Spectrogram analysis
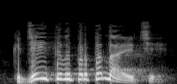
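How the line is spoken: Shouted. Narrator (Russian): крикнул он

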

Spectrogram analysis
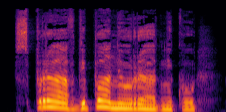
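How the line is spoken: Peasant pleading. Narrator (Russian): взмолился мужик

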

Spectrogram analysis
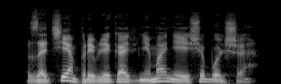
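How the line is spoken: Scoffing snort. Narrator (Russian): хмыкнул воин

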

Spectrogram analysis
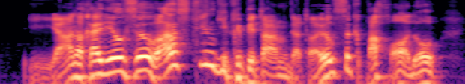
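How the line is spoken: Brisk, cheerful report. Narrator (Russian): неожиданно бодро отрапортовал Квадриго

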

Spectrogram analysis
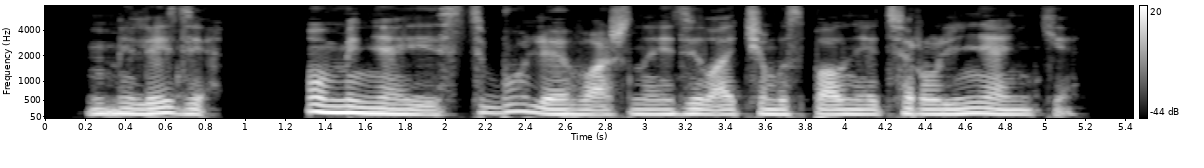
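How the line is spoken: Rather rude statement. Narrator (Russian): довольно грубо сообщил

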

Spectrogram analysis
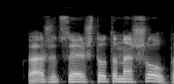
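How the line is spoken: Shouted. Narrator (Russian): прокричал Серега через 5 часов поисков

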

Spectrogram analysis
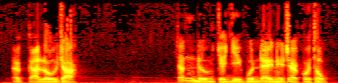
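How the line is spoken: Hurried loud bark. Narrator (Vietnamese): Bầu đầu vội vã quát lớn

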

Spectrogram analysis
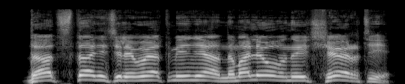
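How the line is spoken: Shouting. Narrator (Russian): кричал Генрих Марч

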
